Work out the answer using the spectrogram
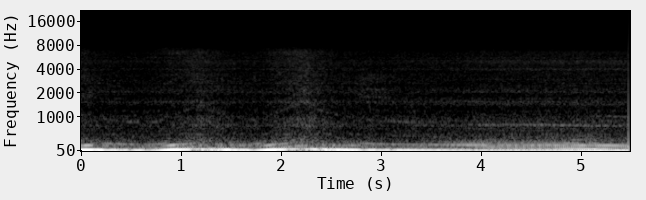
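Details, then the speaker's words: British Leyland Austin Princess just restarted during restoration, cold in a snowstorm, warming up: deep even rumble rising and falling with two throttle blips, then a steady idle; healthy. "Oh, what a beauty. Let's get a bit of heat into you, darling. Oh, yes. She lives."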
